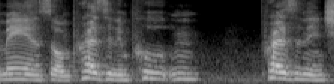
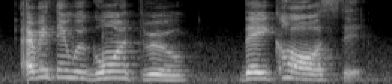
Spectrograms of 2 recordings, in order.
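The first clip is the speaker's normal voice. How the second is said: plain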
